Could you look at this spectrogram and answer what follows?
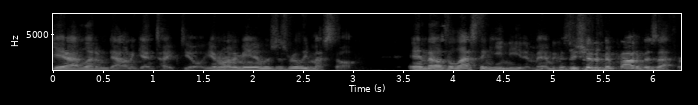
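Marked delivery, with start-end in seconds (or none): none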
